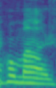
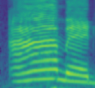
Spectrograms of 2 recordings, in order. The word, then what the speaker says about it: homage: too many Outlaws yes I say homage because amage sounds awful I think it's pronounced both don't give a might be yeah I'm saying you could pronounce I'm okay I'm saying you can pronounce it either okay tomato tomato homage homage I believe technically it's homage but who the cares really Star Trek question of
